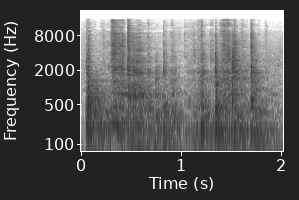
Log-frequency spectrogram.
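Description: A dense run of clicks and creaks from steel under load, starting suddenly, as a Porta-Power hydraulic ram forces out the caved-in cab sheet metal of a 1976 Chevy K10.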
